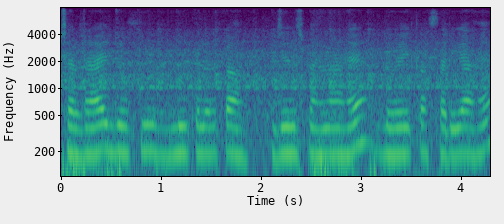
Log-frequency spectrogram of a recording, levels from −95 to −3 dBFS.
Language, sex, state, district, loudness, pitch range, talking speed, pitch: Hindi, female, Bihar, Gopalganj, -34 LUFS, 180-195 Hz, 210 wpm, 185 Hz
